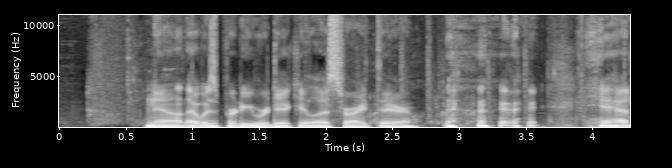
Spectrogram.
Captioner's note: haha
